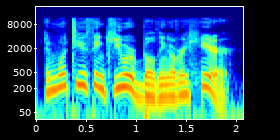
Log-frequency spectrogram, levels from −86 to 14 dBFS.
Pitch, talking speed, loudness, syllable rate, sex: 170 Hz, 290 wpm, -15 LUFS, 7.6 syllables/s, male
